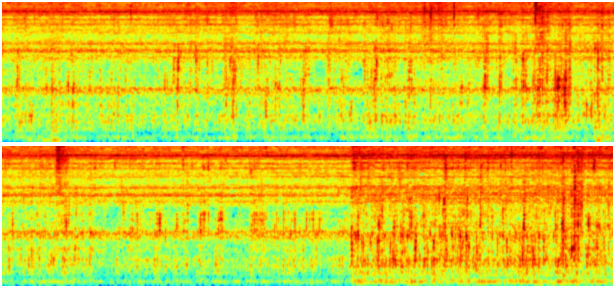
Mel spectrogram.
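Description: A pot of tomatoes bubbles at a steady boil, close and quiet, a continuous gurgling simmer that grows slightly stronger near the end.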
